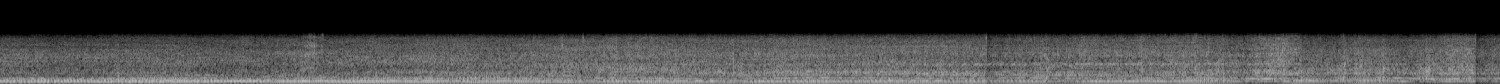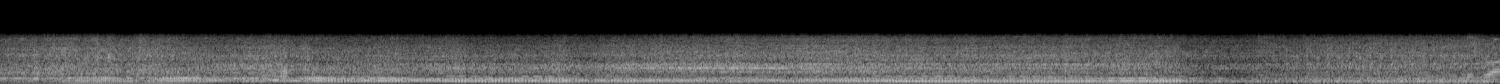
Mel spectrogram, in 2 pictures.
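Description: Mercedes-Benz Unimog's diesel engine pulling slowly under load as the truck crawls over rocks, its pitch rising and falling with the throttle. The engine sound drops off a few seconds before the end as the truck moves past and away.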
